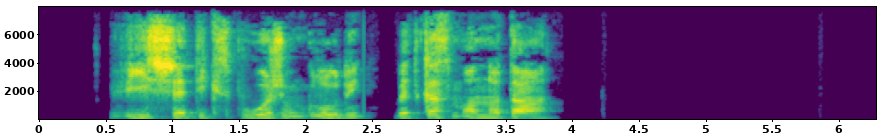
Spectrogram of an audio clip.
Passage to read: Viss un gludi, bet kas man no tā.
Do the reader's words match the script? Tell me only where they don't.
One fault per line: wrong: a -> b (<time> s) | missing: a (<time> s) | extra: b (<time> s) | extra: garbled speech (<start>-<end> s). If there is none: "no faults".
extra: še tik spoži (1.0 s)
